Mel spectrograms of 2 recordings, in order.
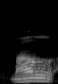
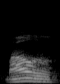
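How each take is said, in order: No difference in how they are said.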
